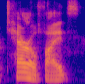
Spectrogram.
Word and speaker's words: pterophytes: These would be our pterophytes, and we have a P in front. The P is silent.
